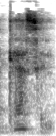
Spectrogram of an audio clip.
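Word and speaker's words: castle: the past من الماضي تبقى كاسل قلعة والتي صامتة لا تنطق a dolphin الدارفيل is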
